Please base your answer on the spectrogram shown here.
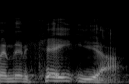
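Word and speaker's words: ἐνέργεια: de poder es energía no energía sino energeia una e agregada ahí en su pronunciación pero la operación de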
